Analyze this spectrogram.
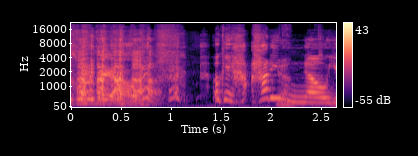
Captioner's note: group laughs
